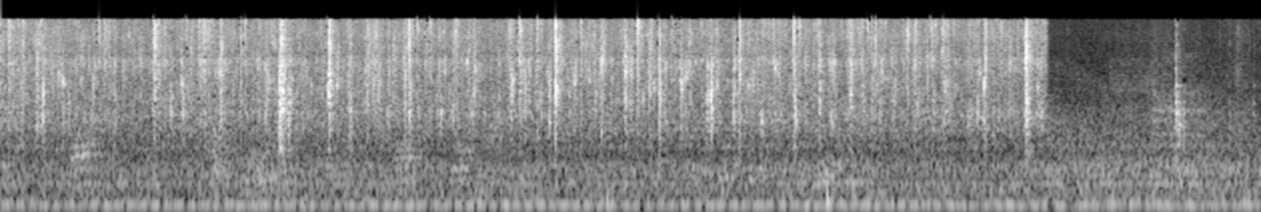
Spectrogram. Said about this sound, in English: The bacon is done frying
